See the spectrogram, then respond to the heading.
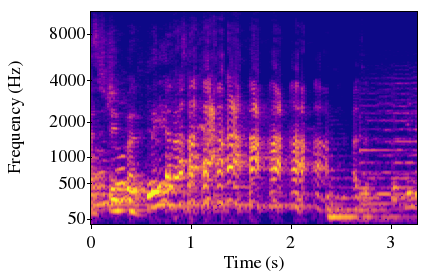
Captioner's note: they laugh loudly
